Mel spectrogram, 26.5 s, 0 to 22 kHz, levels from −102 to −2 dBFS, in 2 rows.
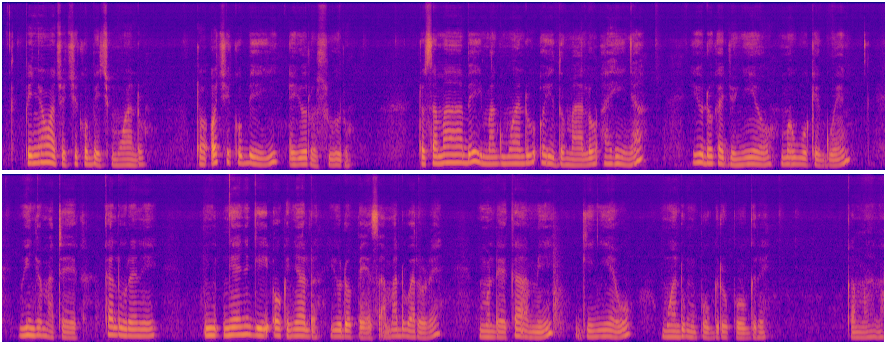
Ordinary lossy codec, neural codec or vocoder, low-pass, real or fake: none; vocoder, 44.1 kHz, 128 mel bands, Pupu-Vocoder; none; fake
